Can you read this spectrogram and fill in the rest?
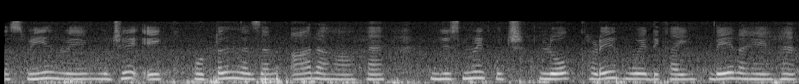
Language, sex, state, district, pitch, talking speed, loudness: Hindi, female, Madhya Pradesh, Dhar, 245 Hz, 135 wpm, -18 LUFS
